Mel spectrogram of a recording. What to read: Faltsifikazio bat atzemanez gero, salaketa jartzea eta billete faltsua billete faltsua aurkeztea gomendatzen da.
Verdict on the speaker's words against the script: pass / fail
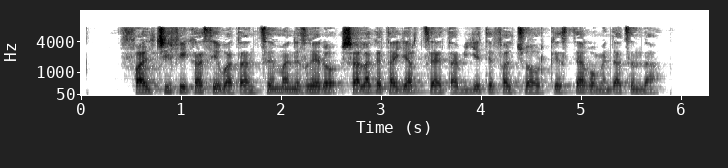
fail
